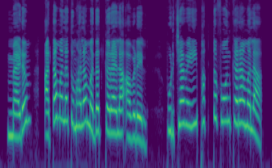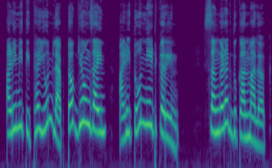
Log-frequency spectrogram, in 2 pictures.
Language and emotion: Marathi, happy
